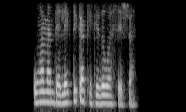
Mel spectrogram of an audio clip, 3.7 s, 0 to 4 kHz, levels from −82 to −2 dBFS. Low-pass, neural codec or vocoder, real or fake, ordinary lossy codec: 3.6 kHz; none; real; Opus, 16 kbps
